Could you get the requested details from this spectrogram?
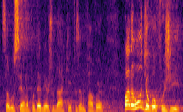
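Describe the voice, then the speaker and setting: Male pastor from Brazil, higher-pitched voice, chatty sermon style with asides to the congregation, echoey church sanctuary. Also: sing-song, fast talker, a little mellow, slight background noise. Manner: conversational, joking with the congregation; addresses listeners as "querido".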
